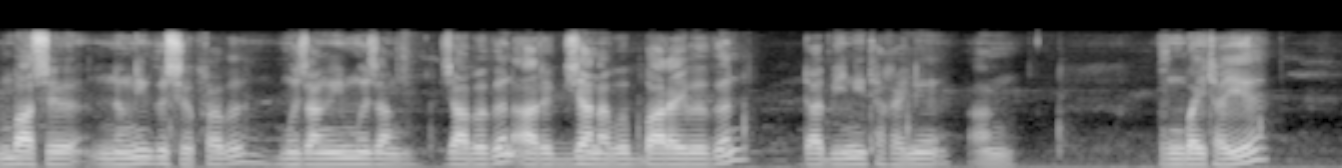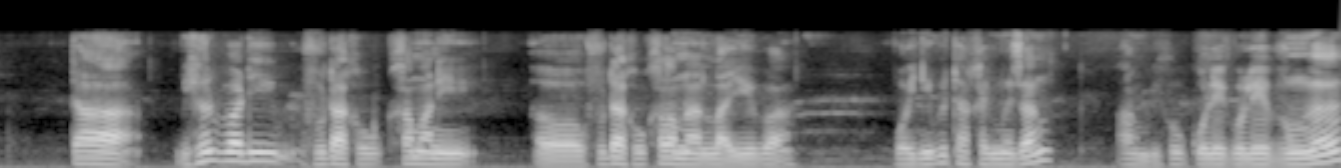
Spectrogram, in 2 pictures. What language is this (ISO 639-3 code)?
brx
